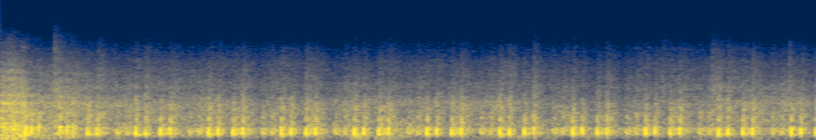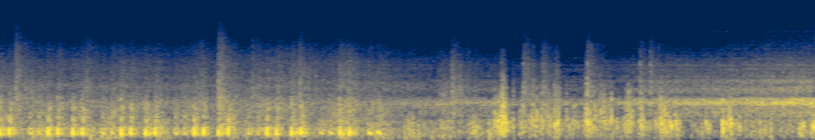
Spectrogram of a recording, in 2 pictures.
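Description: Electric-hauled express passenger train passing at speed: a fast, rhythmic clatter of coach wheels over rail joints. The clatter thins out after about twelve seconds as the last coaches go by.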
